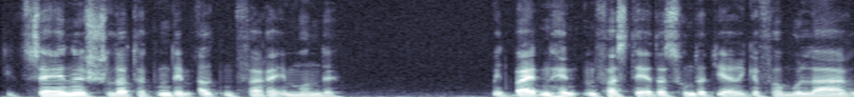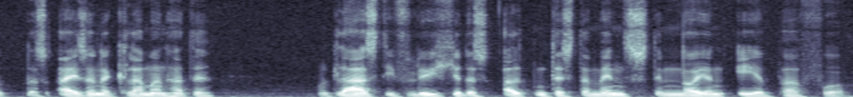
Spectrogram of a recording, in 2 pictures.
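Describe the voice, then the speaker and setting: An actor playing a solemn reciter who reads old literary prose deliberately for a radio play. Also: male voice, on the low side, steady tone. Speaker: reader of literary quotations.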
